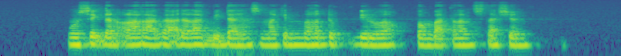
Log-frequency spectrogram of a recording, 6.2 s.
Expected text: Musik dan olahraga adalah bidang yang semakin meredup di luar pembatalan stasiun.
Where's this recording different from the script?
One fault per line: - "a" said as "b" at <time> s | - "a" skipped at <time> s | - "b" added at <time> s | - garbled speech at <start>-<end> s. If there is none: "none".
none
